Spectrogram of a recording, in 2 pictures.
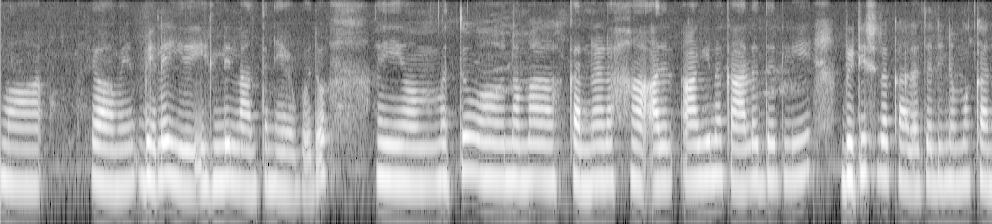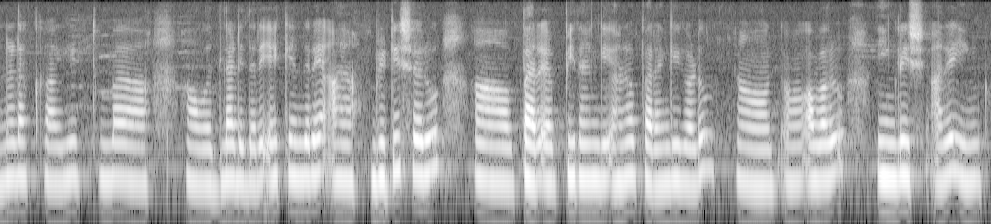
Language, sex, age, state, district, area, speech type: Kannada, female, 30-45, Karnataka, Tumkur, rural, spontaneous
